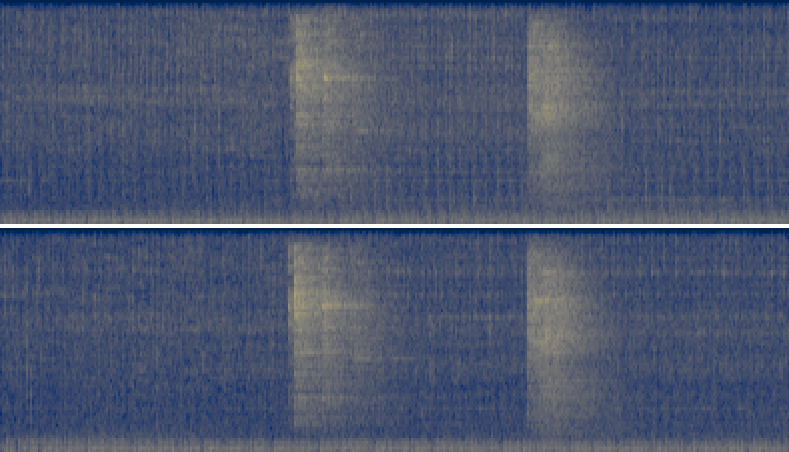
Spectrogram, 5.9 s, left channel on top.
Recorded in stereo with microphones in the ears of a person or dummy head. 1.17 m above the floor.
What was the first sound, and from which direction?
Keys jangling, 60° right (ahead or behind).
